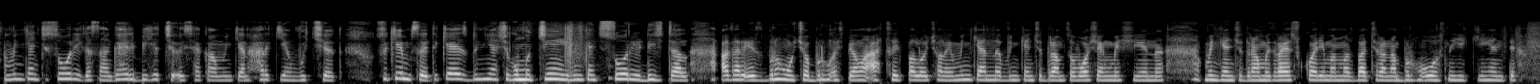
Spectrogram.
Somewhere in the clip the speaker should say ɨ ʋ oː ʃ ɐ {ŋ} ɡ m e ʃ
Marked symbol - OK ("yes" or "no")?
yes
